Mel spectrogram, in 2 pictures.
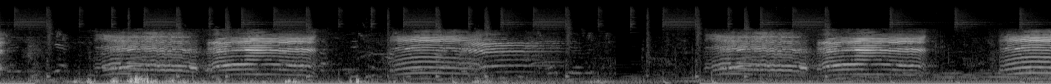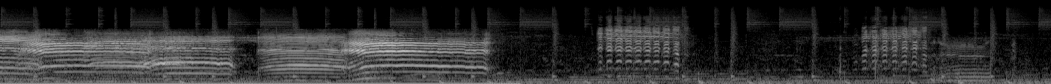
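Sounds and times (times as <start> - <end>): sheep bleating: 1.0 - 5.6, 7.0 - 15.6, 16.5 - 17.5, 19.0 - 20.5.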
